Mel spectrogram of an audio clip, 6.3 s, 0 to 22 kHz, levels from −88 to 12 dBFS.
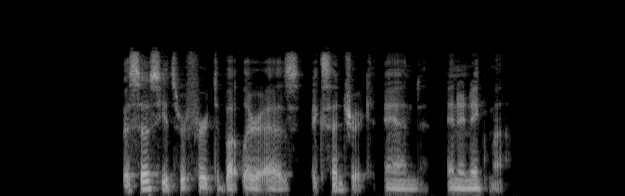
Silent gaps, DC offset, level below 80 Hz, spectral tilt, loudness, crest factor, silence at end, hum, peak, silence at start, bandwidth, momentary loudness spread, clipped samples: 4.35-4.45 s; under 0.1%; -66 dBFS; -4 dB/octave; -27 LUFS; 20 dB; 1.25 s; none; -10 dBFS; 1.25 s; 7.8 kHz; 11 LU; under 0.1%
